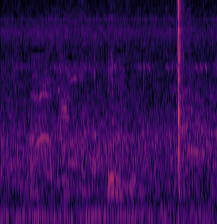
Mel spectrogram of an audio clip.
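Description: A softball bat hitting a pitched softball: one sharp hit near the end, over faint voices of people around the field.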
